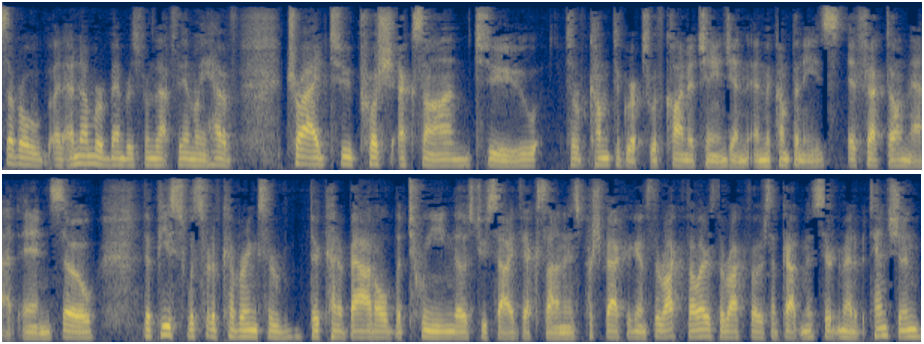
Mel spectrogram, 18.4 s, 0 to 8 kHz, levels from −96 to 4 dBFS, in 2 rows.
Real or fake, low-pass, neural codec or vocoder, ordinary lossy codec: fake; 7.2 kHz; codec, 16 kHz in and 24 kHz out, 0.6 kbps, FocalCodec, streaming, 2048 codes; MP3, 32 kbps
